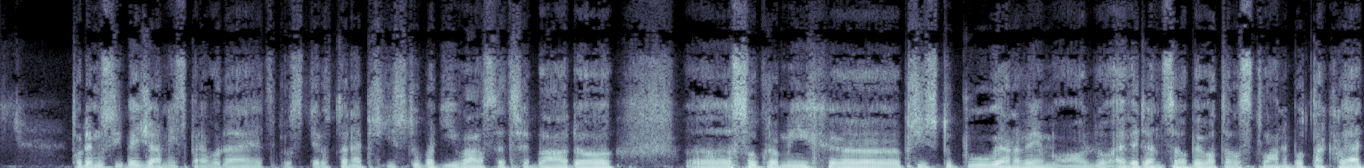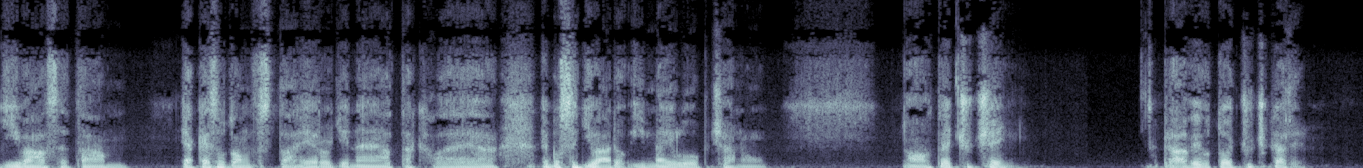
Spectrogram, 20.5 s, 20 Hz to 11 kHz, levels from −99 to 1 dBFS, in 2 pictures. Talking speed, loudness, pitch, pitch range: 145 wpm, -16 LUFS, 90 Hz, 80-95 Hz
